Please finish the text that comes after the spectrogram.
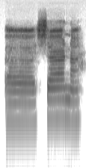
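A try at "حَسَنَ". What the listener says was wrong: Ha, bukan A.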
